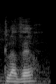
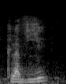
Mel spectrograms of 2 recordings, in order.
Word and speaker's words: Clavier: et c'est la française Julie Claver ou Julie clavier pour la bonne prononciation Julie clavier qui a décroché le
